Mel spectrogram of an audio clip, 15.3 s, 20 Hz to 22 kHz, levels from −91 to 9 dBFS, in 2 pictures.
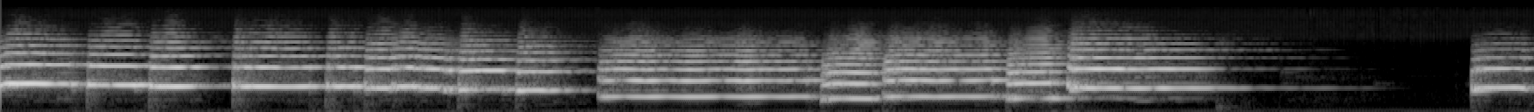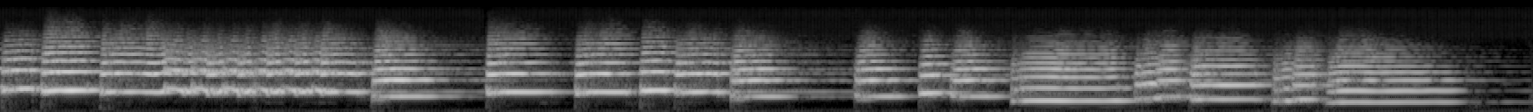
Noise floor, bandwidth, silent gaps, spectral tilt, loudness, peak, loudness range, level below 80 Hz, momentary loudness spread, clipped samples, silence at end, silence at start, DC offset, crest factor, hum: -67 dBFS; 10.5 kHz; none; 2 dB/octave; -16 LUFS; -2 dBFS; 4 LU; -76 dBFS; 9 LU; under 0.1%; 0.35 s; 0 s; under 0.1%; 16 dB; 60 Hz at -80 dBFS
